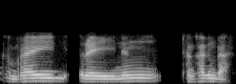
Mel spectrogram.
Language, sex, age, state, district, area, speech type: Bodo, male, 18-30, Assam, Chirang, rural, conversation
